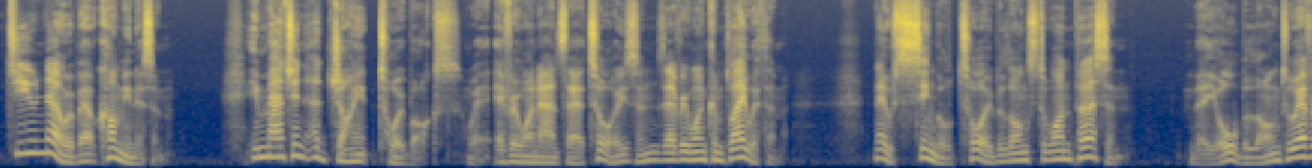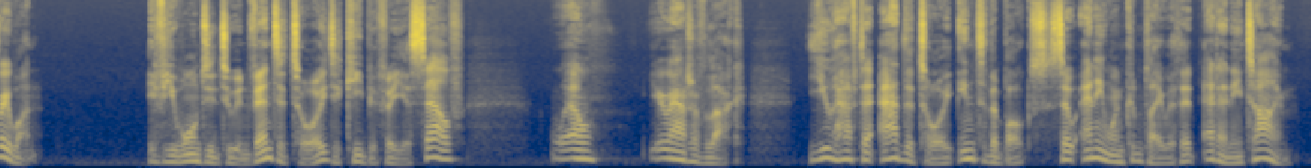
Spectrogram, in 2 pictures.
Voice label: Audio Guide British Esoteric Concept for Children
